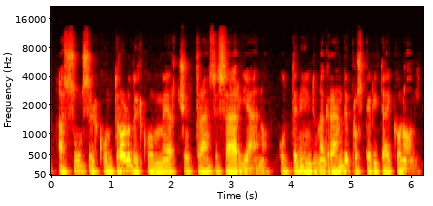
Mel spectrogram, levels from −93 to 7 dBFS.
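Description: No technical faults turn up anywhere in the speech, so there is nothing to place in time order.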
